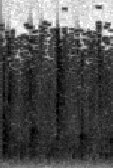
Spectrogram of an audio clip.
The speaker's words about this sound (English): We've completed that. You ought to give the Lord a hand clap for that.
